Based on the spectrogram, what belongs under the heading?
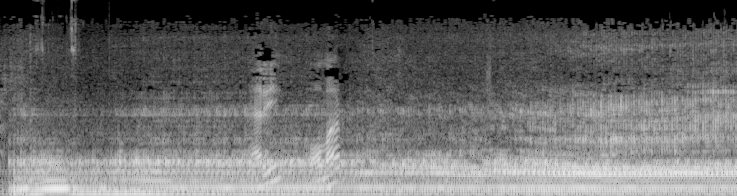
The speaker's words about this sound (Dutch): En ik laat je nu even horen wat het verschil is met cold start, klep open en klep dicht. Let op, komt ie. Dus, gewoon de auto starten. Doen we natuurlijk open. Komt ie.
